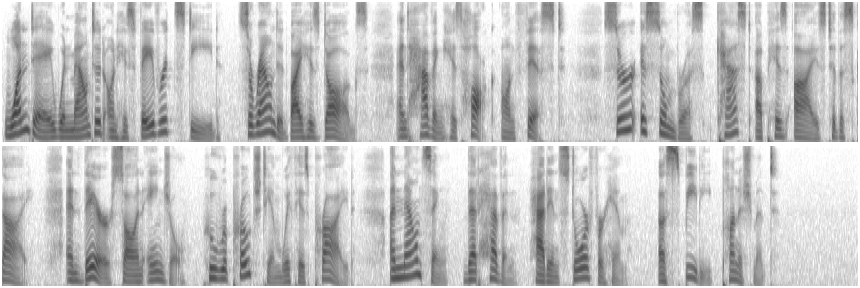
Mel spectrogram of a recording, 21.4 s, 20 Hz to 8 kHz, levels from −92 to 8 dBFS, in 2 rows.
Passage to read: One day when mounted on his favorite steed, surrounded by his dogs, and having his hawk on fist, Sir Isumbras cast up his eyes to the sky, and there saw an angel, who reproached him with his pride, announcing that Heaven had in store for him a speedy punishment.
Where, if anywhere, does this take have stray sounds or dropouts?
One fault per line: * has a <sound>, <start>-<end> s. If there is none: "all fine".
all fine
